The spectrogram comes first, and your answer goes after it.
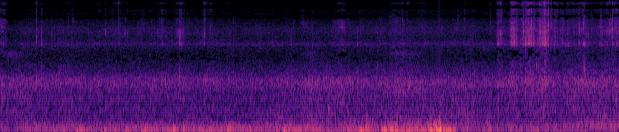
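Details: Outdoors, wind buffets the microphone with heavy low rumble, rustling and a faint murmur of speech; no animal calls are heard.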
